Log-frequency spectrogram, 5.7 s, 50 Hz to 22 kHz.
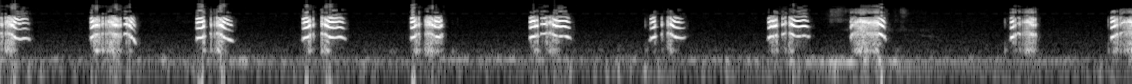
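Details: Little kookaburra recorded 6 November 2014, uttering quick squeaky notes about twice a second, some doubled in close pairs, over a faint steady background hum.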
